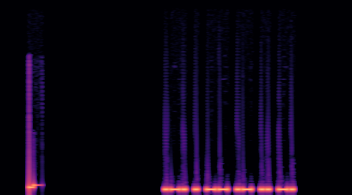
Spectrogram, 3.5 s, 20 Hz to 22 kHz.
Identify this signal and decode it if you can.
Morse code, heard as a keyed tone, about 39 wpm, 700 Hz. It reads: REMAIN
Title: Six Letter Words - 40wpm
